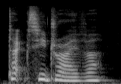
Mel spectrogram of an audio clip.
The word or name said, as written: taxi driver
